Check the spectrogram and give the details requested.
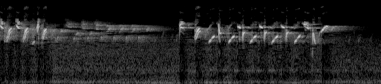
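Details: European goldfinch song: a burst of fast high twittering fades, then after a brief gap resumes as a lively run of sweet, liquid chirps and trills before trailing off.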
